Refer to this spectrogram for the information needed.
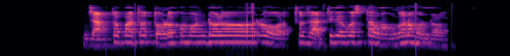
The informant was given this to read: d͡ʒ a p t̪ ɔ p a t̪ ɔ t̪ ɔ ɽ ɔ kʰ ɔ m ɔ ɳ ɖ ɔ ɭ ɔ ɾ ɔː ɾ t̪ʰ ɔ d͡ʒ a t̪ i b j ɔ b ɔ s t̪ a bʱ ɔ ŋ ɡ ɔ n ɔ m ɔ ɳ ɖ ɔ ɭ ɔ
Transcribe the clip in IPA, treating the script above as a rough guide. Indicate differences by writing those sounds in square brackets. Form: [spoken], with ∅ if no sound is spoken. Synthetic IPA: d͡ʒ a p t̪ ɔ p a t̪ ɔ t̪ ɔ ɽ ɔ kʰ ɔ m ɔ ɳ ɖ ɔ ɭ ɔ ɾ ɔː ɾ t̪ʰ ɔ d͡ʒ a t̪ i b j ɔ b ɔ s [t̪ʰ] a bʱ ɔ ŋ ɡ ɔ n ɔ m ɔ ɳ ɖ ɔ ɭ ɔ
